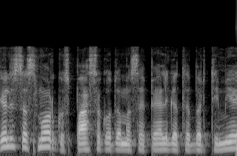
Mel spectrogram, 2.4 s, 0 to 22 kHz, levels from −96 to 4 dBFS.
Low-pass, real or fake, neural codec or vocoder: 7.2 kHz; real; none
